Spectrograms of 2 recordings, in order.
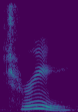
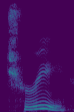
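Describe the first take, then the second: Both takes have the same delivery.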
